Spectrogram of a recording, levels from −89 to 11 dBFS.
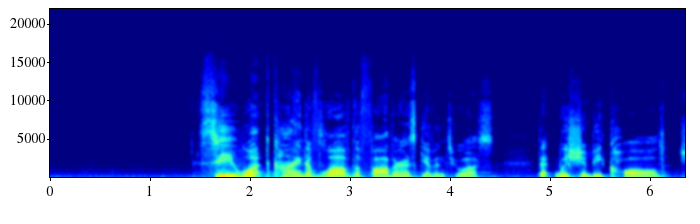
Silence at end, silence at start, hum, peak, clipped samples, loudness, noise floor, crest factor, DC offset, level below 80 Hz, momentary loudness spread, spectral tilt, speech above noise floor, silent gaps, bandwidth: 0 s; 1.5 s; none; -12 dBFS; under 0.1%; -32 LUFS; -69 dBFS; 20 dB; under 0.1%; -68 dBFS; 11 LU; -6.5 dB/octave; 38 dB; none; 13.5 kHz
